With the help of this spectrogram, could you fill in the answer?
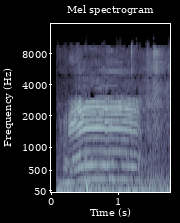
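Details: Dorper sheep at a production auction at the Warmbad livestock market, Bela-Bela, on 10 May 2025, giving one steady, rich, nasal bleat of just over a second that ends abruptly, over a low rumble of background noise.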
